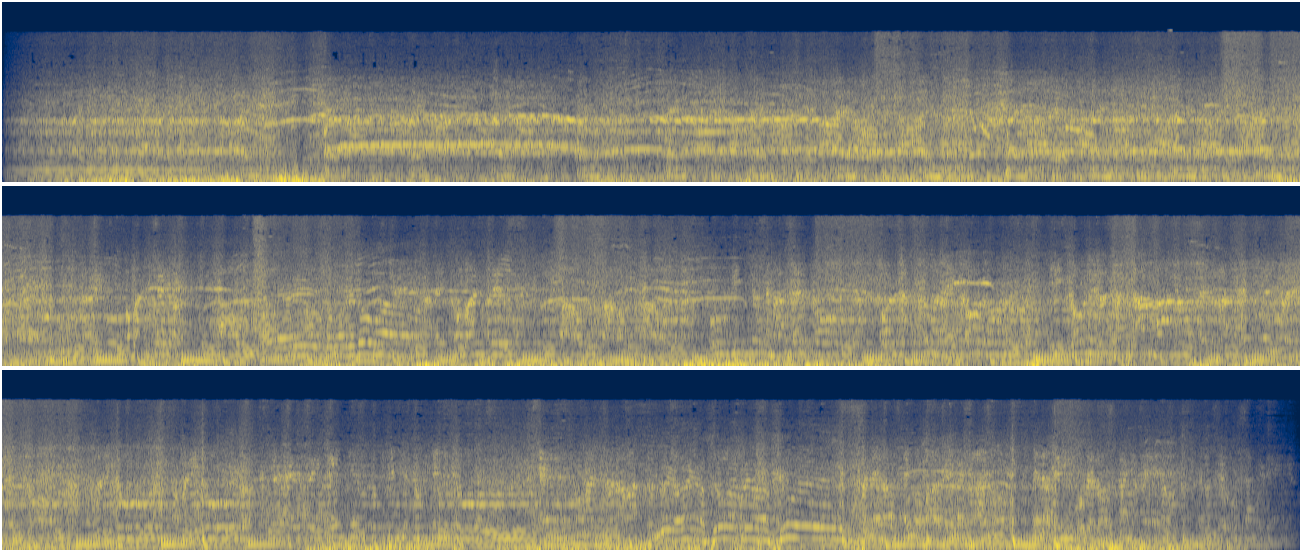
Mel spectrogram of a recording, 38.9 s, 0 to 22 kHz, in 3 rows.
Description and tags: Fires - Toros
This sound recorded with an Olympus WS-550M is the sound of bulls fair where people have to try to stay sit down in a toy bull.
fairs, bulls, fun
